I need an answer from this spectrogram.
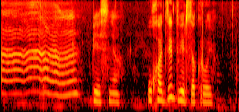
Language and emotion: Russian, neutral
